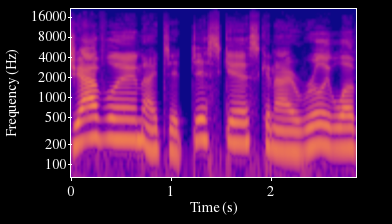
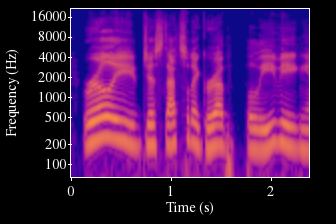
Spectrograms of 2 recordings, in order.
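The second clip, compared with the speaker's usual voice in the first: ordinary talk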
